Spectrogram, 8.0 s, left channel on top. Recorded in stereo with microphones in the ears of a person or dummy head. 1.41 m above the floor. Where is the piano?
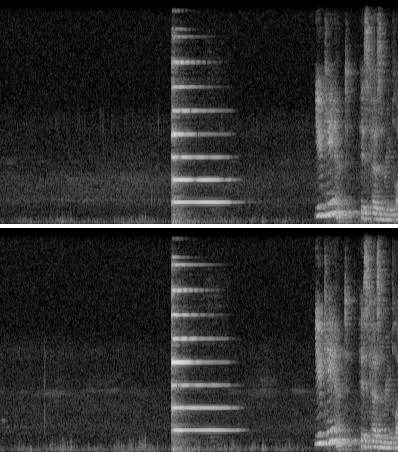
25° right (ahead or behind), 1.5 m.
